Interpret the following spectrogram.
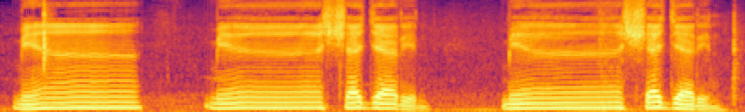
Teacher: Min ditulisnya, dibacanya jadi min syajarin. Bukan hanya n ditambah g aja, ditahan juga, ada ditahan. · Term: ikhfa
